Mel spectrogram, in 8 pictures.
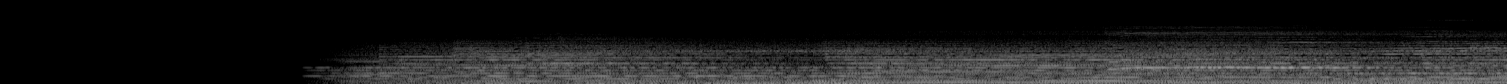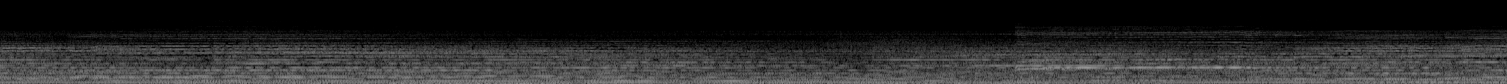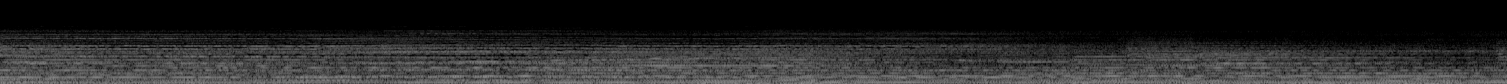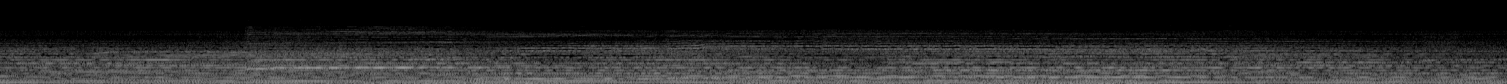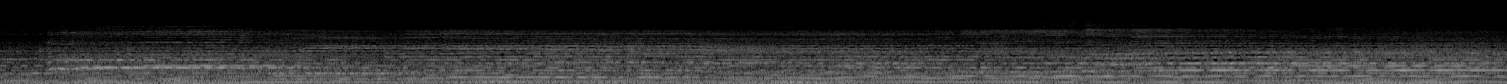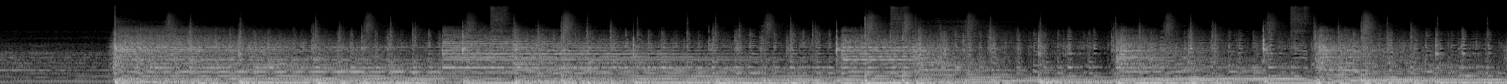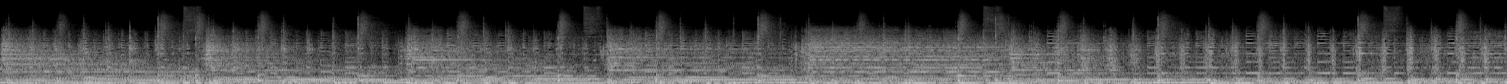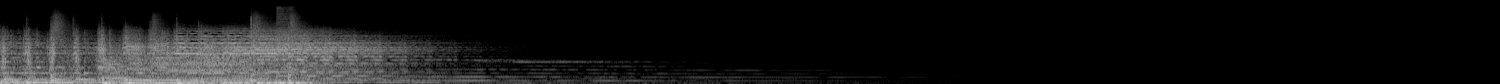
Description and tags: Ambient Space Sounding Track
Ambient, background, cinematic, cinimatic, dramatic, film, free, track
